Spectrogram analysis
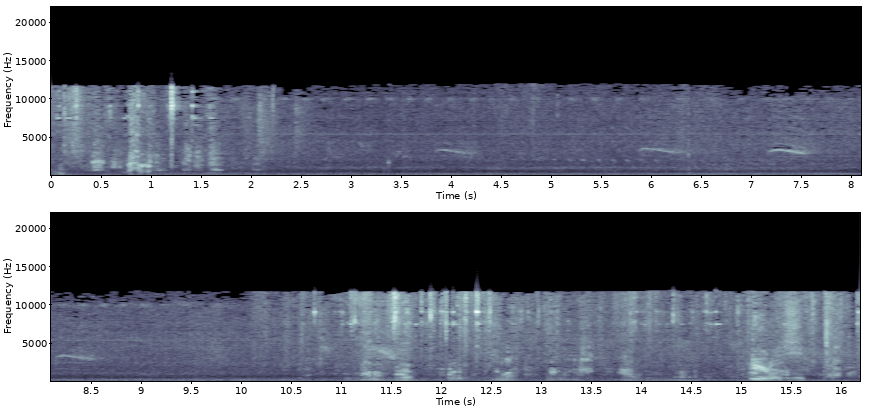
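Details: Boxer puppy Max squaring off against Baby, a female English Mastiff, in a playful confrontation: faint thin whimpering yips mid-clip, then short rough bursts of barking and growling near the end over a low steady background hum.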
